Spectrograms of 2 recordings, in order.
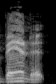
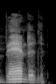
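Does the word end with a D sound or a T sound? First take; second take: T sound; D sound. First: The word ends with a clear T sound. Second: The word ends with a D sound. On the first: "you don't put a T on the end of it" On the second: "you put a D on the end of it"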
